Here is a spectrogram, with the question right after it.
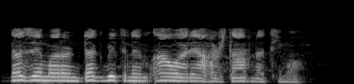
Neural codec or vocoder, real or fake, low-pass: none; real; 5.4 kHz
